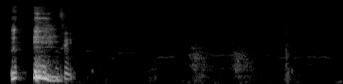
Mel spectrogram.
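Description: Short, sharp cough-and-sneeze bursts open the sequence, followed by a few fainter throat sounds and small coughs in an otherwise quiet room during a talk show.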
